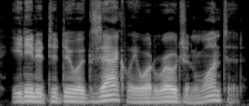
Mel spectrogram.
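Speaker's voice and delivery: usual speaking voice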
